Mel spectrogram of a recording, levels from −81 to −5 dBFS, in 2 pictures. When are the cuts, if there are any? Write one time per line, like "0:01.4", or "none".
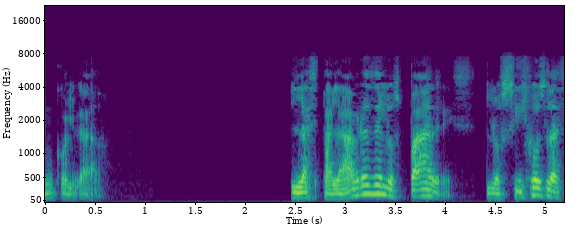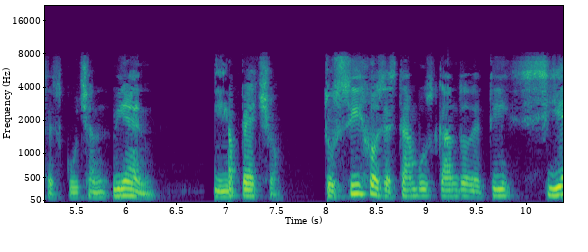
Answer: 0:04.4
0:05.9
0:07.0
0:07.9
